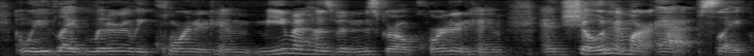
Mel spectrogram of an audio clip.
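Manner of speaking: usual speaking voice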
